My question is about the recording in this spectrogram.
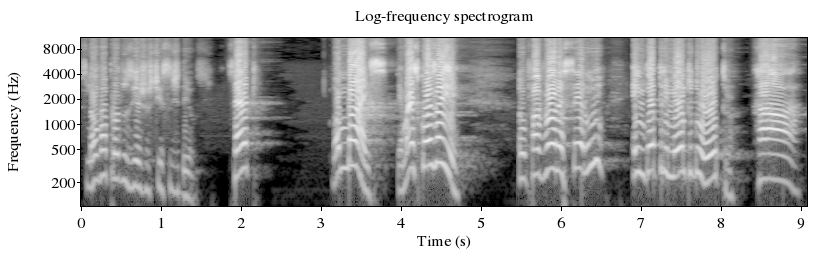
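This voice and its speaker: The audio is poor, and the man's voice is high-pitched. He's a pastor from Brazil giving an expository sermon in a chatty style with a Brazilian Portuguese accent, raising his voice as he acts out parents and kids.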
